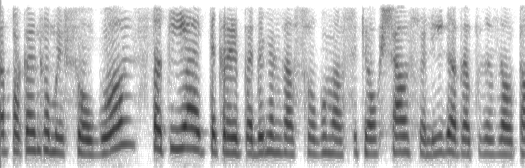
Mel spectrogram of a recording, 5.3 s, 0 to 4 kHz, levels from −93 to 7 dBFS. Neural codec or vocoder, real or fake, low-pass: codec, 44.1 kHz, 2.6 kbps, SNAC; fake; 3.6 kHz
